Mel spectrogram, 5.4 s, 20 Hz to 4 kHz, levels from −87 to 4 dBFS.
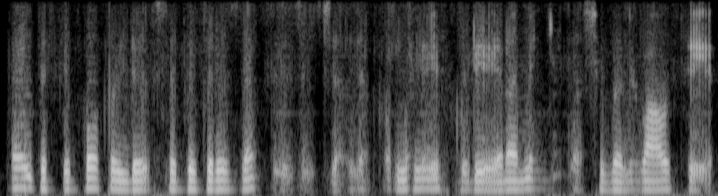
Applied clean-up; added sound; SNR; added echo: neural separator model SepFormer WHAMR!.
